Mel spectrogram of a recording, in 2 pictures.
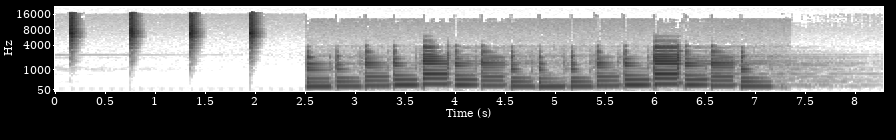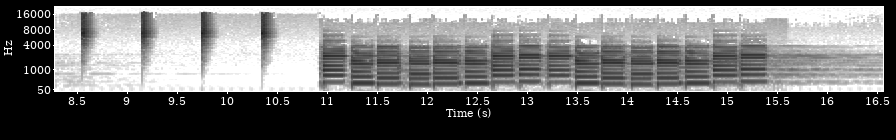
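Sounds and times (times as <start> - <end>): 
guitar playing: 2.5 - 8.7, 10.9 - 16.4.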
